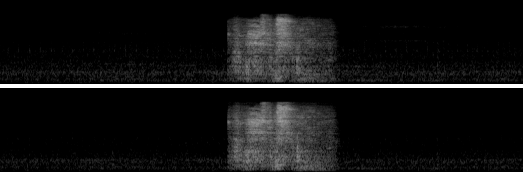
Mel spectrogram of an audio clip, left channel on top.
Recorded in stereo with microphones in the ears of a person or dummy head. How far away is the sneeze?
About 1.5 m.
